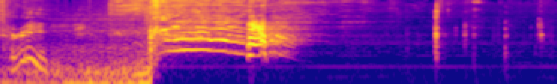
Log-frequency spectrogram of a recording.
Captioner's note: laughing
